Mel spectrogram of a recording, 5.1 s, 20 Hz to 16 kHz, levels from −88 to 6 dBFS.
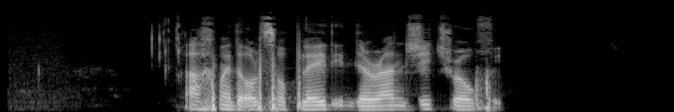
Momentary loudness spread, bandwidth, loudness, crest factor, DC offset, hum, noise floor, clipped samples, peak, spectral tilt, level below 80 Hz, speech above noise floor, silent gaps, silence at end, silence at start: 9 LU; 9.4 kHz; -18 LUFS; 18 dB; under 0.1%; none; under -90 dBFS; under 0.1%; -2 dBFS; -6 dB/octave; -50 dBFS; over 73 dB; none; 1.3 s; 1.4 s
